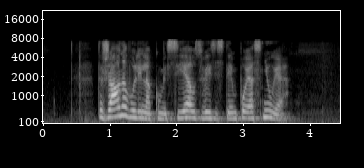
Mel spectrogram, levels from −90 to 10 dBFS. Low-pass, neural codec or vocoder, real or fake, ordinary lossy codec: 7.2 kHz; none; real; none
